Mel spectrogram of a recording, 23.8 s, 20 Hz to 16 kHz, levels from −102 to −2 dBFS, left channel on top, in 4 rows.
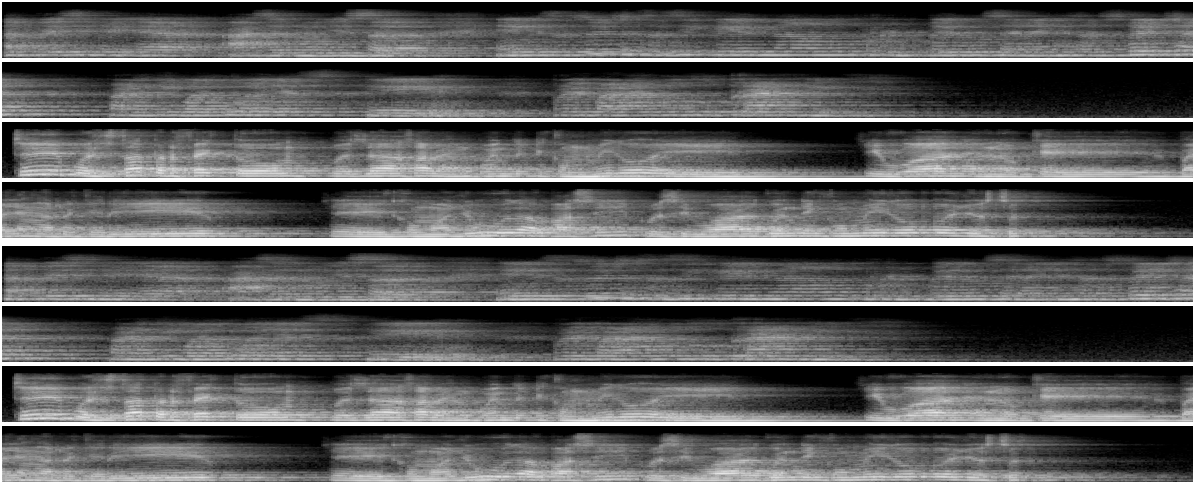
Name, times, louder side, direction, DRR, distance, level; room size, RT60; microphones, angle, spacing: voice 1, 0.0-10.3, equal, 65° left, -7 dB, 7.7 m, -34 dB
voice 2, 12.0-15.7 16.2-18.9 19.5-22.9, equal, 5° left, 5 dB, 1.6 m, -20 dB
27.0 x 10.5 x 9.1 m, 1.3 s
head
